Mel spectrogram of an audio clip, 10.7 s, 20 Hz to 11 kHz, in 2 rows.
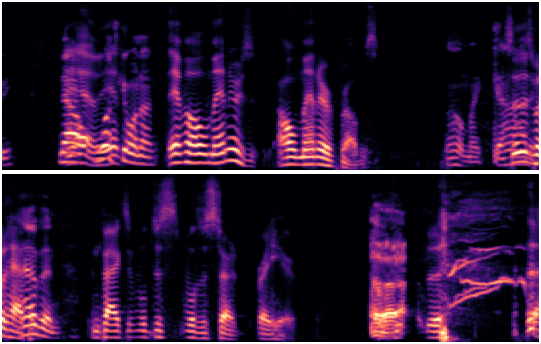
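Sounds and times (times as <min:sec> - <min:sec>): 
speech: 0:00.0 - 0:03.8, 0:04.4 - 0:08.4, 0:09.0 - 0:10.7
person burping: 0:09.0 - 0:09.7.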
